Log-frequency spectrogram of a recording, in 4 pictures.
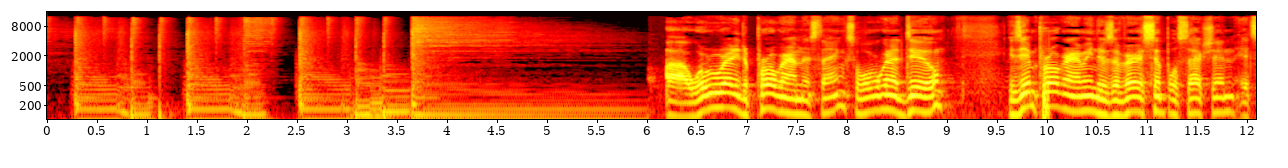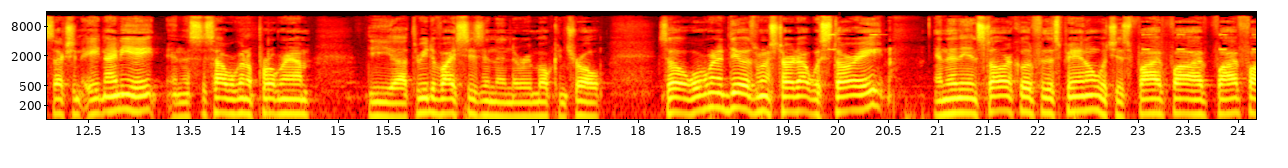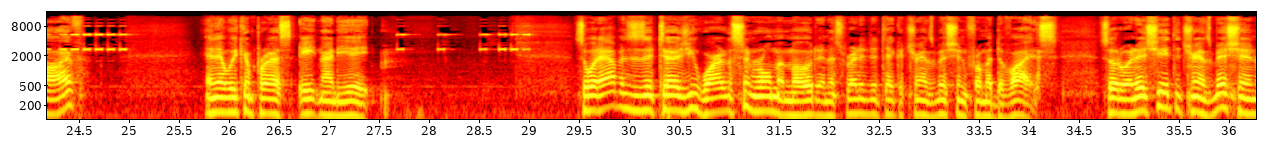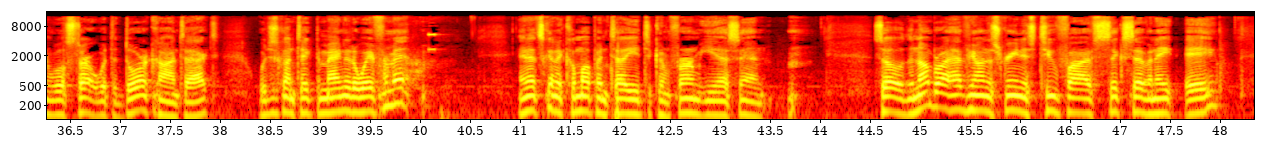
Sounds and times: Speech: 6.2 - 9.0, 9.6 - 24.6, 25.8 - 27.5, 29.5 - 40.1, 41.0 - 43.5, 44.6 - 48.0.

